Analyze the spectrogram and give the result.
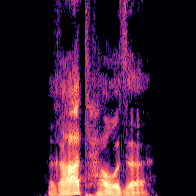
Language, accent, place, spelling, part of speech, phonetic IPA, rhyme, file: German, Germany, Berlin, Rathause, noun, [ˈʁaːtˌhaʊ̯zə], -aːthaʊ̯zə, De-Rathause.ogg
- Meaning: dative of Rathaus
